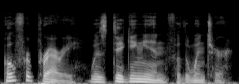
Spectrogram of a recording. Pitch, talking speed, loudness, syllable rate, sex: 110 Hz, 200 wpm, -19 LUFS, 5.2 syllables/s, male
